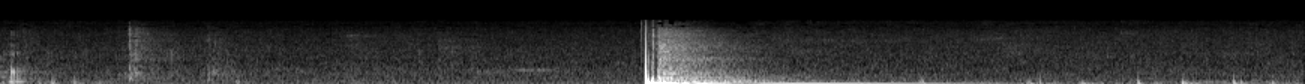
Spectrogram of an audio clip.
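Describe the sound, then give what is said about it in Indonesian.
A single sharp firecracker bang cracks out of near silence and fades over about two seconds, with only a few faint ticks before and after. “Mercon.”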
